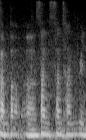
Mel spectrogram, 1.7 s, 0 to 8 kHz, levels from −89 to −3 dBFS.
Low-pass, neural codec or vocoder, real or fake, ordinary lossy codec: none; none; real; none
